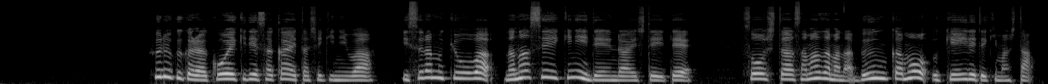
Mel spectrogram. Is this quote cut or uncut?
cut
